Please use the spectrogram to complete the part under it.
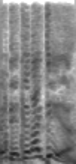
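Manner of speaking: put-on high, shouted, old Hollywood 1940s movie kid voice.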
